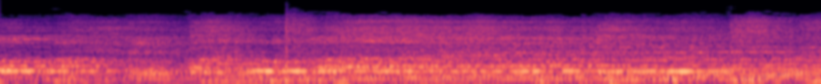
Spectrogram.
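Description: Voices singing a slow pop ballad over a recorded backing track, on long held notes.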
